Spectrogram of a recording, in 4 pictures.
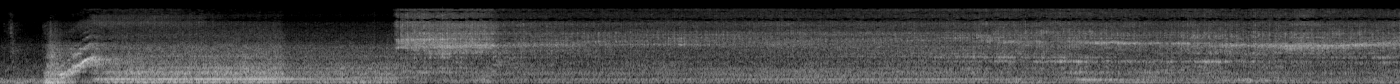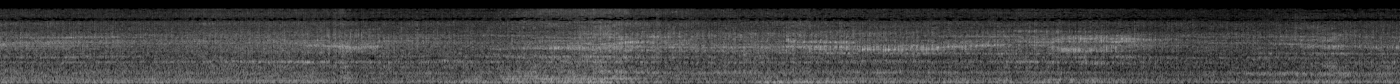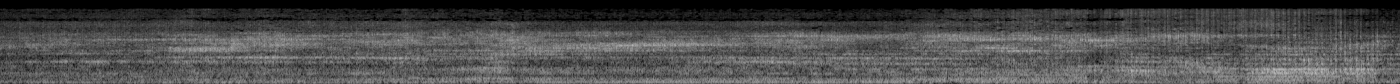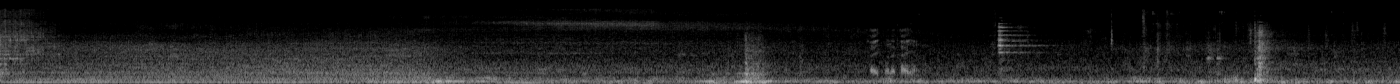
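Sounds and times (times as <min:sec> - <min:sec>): woodworking machine whining: 0:00.4 - 0:51.1.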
